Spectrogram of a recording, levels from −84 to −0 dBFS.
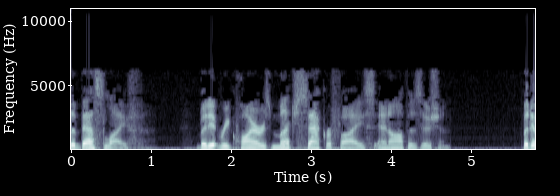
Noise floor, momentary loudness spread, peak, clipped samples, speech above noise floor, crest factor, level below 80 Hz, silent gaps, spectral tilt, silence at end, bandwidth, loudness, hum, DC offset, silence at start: -40 dBFS; 11 LU; 0 dBFS; under 0.1%; 24 dB; 16 dB; -34 dBFS; none; -7 dB/octave; 0 s; 6.4 kHz; -17 LUFS; none; 0.3%; 0 s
